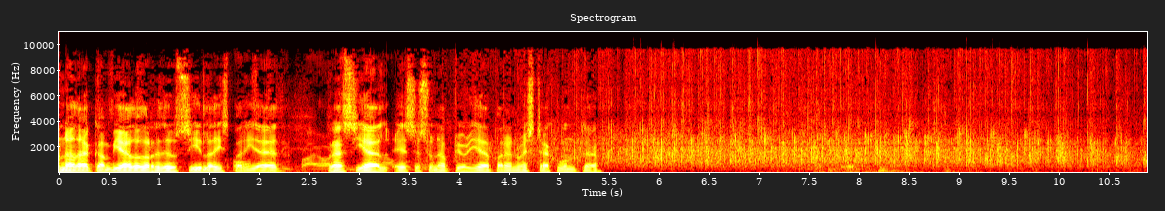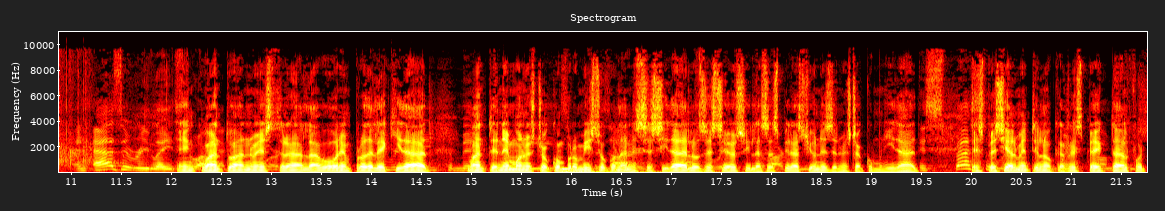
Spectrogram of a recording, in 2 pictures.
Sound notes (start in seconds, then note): 10.2 applause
